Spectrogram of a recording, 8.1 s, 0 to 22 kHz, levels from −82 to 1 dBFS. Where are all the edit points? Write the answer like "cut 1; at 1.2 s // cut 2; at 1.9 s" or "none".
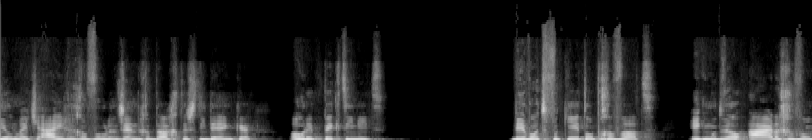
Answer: none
